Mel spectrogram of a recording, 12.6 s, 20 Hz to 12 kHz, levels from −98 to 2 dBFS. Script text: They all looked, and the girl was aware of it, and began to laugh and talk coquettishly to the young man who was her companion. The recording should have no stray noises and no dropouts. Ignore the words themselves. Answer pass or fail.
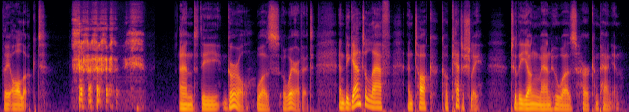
fail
